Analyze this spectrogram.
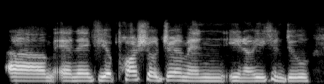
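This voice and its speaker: A woman's voice: fairly low pitch, little pitch movement, normal speed, no echo, muffled recording. A middle-aged woman from Malaysia, a company founder chatting as a guest in an interview, often restarting and tagging her sentences with "right?". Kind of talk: casual interview chat.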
